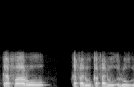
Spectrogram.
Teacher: والذین کفروا، رو موٹا ہے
